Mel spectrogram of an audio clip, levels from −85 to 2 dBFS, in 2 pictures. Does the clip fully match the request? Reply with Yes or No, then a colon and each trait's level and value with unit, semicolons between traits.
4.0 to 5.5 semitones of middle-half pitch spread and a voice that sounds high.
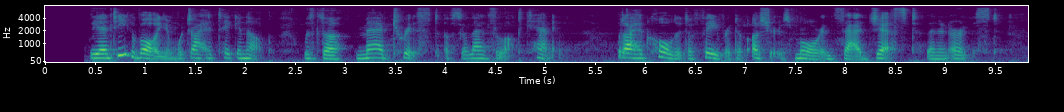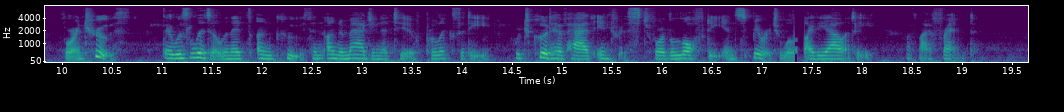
No: average, 3.3 semitones; high, 195 Hz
